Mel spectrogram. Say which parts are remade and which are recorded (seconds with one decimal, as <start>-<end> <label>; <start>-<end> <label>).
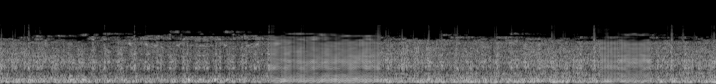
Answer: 0.0-2.7 recorded; 2.7-3.8 remade; 3.8-6.0 recorded; 6.0-6.5 remade; 6.5-7.2 recorded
